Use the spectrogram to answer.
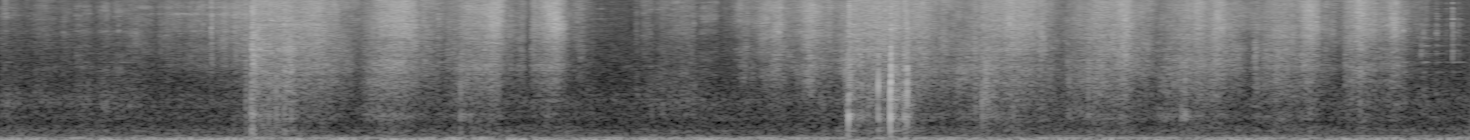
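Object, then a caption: Baking soda balls in a glass bowl. Small, solid, purple-dyed dried baking soda balls and crumbled powder in a clear glass bowl are crushed, squeezed and sifted between fingertips with short painted nails. The result is quiet, dry, gritty crunching with soft bright crackles and a couple of sharper snaps near the middle, all over a steady low hum.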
